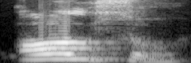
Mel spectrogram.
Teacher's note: So the stress lies on the first syllable.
